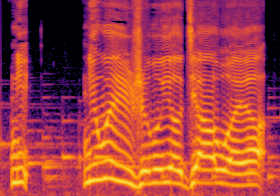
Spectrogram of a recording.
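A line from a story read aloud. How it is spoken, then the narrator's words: Yelling in pain. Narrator (Chinese): 笑天天疼得大喊起来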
